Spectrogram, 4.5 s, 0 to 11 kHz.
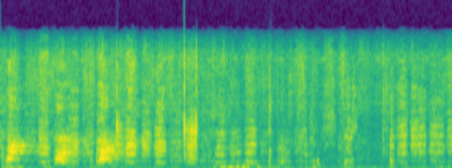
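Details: Puppy Aubrey von der Stark, aged 10 weeks, breathes in short hoarse pants while chasing a ball, with one sharp click and low thuds partway through.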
